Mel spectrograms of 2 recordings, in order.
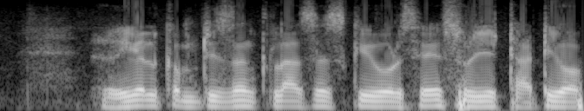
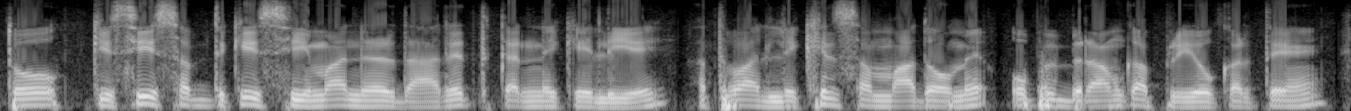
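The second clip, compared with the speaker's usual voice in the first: usual speaking voice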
